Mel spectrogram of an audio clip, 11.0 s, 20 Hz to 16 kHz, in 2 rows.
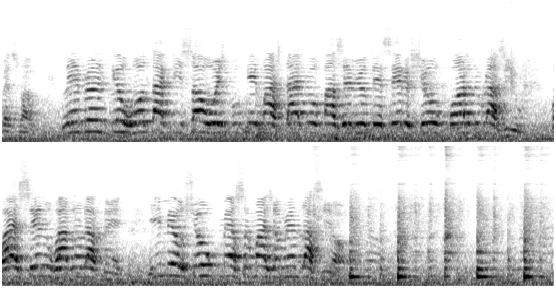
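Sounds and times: hand drum struck by hand: 9.0s - 11.0s.

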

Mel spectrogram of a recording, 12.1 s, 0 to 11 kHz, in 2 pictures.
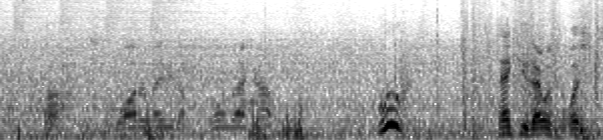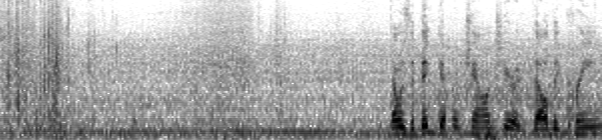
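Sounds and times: aluminium foil crinkling: 4.6s - 7.2s.

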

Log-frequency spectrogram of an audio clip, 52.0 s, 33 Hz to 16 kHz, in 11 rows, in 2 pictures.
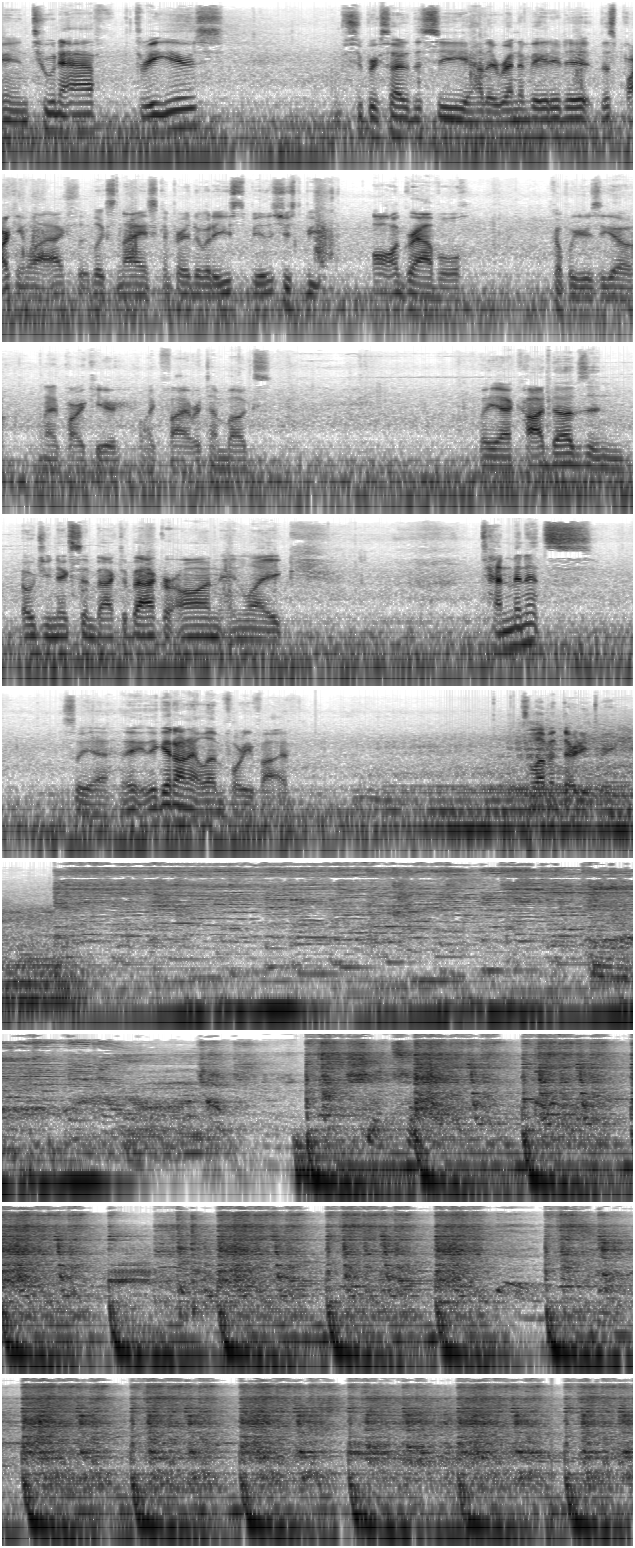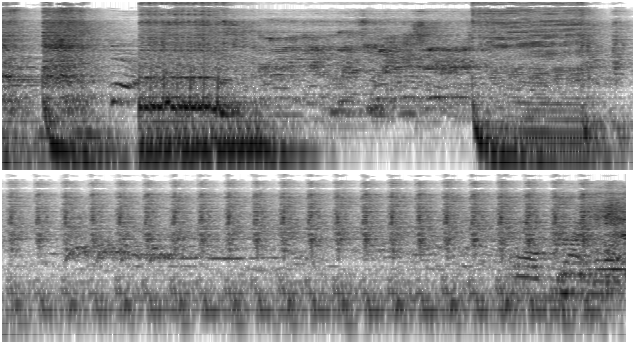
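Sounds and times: electronic bass music: 21.4s - 29.6s, 30.6s - 45.1s, 46.1s - 52.0s.

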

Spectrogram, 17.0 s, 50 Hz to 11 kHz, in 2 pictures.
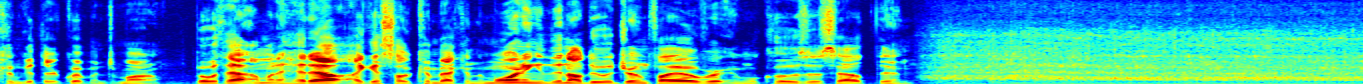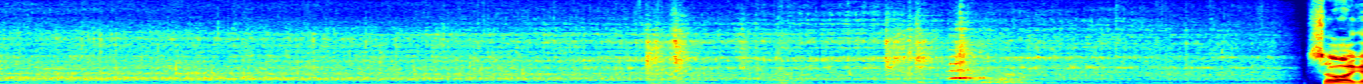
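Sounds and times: diesel truck engine running: 5.7s - 16.7s.

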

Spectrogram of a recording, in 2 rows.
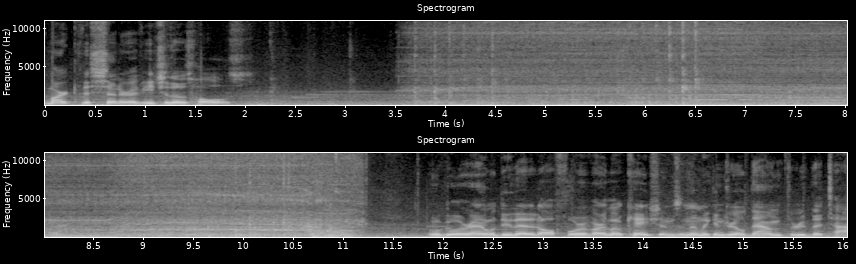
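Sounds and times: power drill drilling: 3.6s - 11.2s.

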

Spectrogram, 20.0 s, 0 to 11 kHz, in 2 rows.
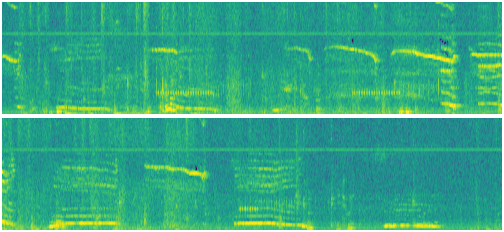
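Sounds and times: dog whining: 0.0s - 4.5s, 5.4s - 16.1s, 17.6s - 18.9s.

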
